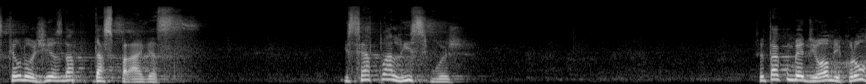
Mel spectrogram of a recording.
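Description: A middle-aged man speaks with feeling into a microphone, in short phrases with pauses.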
